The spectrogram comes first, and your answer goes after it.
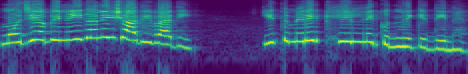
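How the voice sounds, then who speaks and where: A woman puts on a squeaky, cartoonish character voice at an extremely high pitch, with very wide pitch swings. She keeps a fairly quick pace and very even loudness. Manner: dramatic, exclaiming.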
